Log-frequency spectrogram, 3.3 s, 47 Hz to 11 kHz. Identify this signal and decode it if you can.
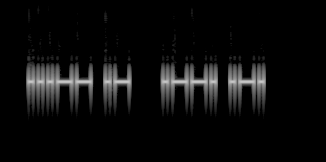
Morse code, heard as a keyed tone, about 25 wpm, 700 Hz. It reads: 3A PR
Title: Field Day Exchanges Encore - 25wpm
